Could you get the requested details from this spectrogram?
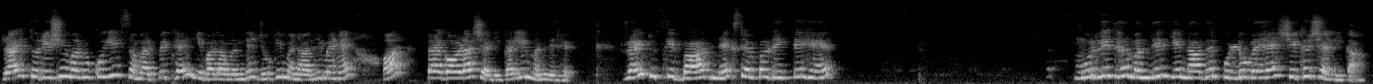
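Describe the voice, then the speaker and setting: A high-pitched Indian woman teaches an online exam-prep class in Hindi sprinkled with English terms, repeating herself instructively and frequently asking "right?". She sounds expressive and a little mellow at normal speed, though her voice is slightly off today. The recording is echoey and distant, with the highs cut off.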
